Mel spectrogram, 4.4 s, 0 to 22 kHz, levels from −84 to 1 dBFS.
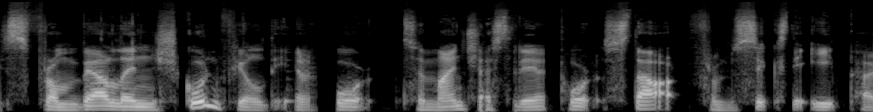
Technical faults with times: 1.43-1.78 repeated packet loss (robotic sound)
2.14-2.80 repeated packet loss (robotic sound)

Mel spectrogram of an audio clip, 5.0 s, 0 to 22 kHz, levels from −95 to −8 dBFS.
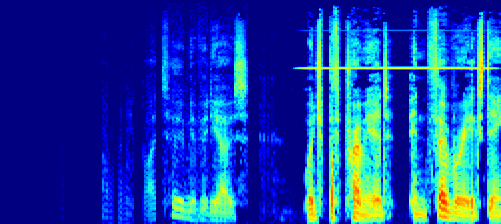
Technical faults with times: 0.00-2.73 truncation distortion on a fade
1.90 compressed frames skipped
2.91-5.01 feedback whistle
3.31 compressed frames skipped
4.69 compressed frames skipped

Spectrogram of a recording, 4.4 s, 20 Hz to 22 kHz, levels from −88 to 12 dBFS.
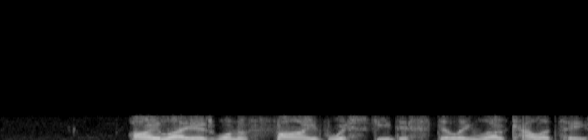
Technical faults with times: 0.00-4.41 GSM full-rate codec

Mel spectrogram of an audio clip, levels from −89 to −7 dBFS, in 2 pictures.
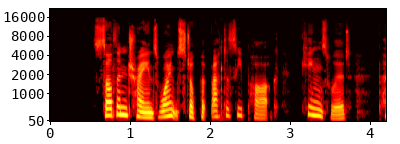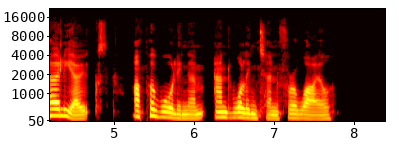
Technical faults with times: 2.03-3.73 one channel drops out
4.85-4.98 one channel drops out

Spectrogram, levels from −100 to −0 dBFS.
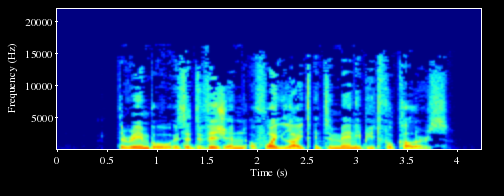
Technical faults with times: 0.00-4.24 generation loss

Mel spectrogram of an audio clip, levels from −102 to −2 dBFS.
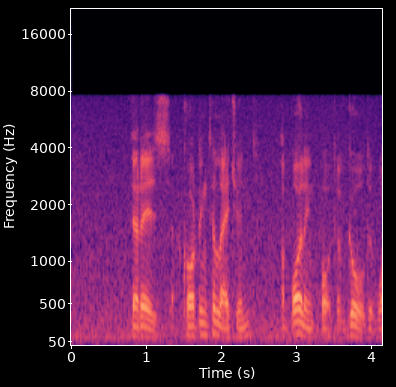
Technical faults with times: none

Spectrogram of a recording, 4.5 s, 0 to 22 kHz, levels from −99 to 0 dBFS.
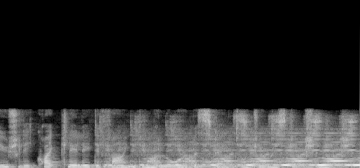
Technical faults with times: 1.25-4.51 feedback howl

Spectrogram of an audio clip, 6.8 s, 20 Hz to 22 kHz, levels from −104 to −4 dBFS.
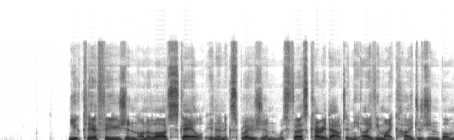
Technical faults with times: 0.00-6.82 low-delay AAC compression

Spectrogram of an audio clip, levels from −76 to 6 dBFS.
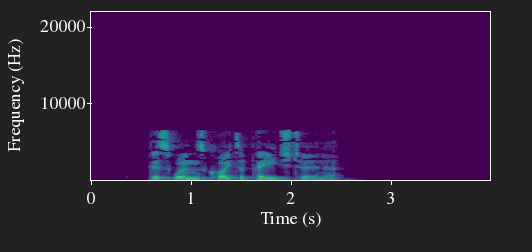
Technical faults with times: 0.00-4.00 Vorbis compression

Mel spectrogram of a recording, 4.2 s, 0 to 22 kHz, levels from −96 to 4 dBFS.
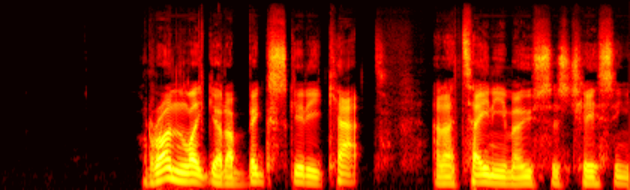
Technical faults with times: none

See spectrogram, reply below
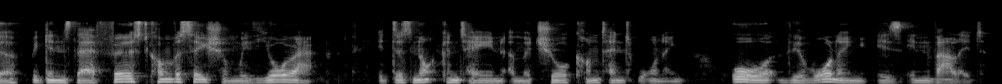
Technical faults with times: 4.21 concealed Bluetooth headset packet loss
5.96 concealed Bluetooth headset packet loss

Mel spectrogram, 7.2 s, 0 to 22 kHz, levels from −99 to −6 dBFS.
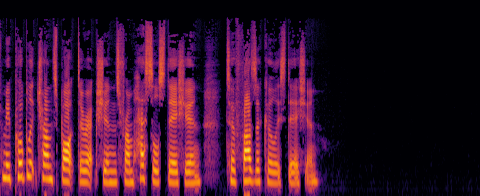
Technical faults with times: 0.28-0.31 hard clipping
0.66-1.03 hard clipping
3.66-3.74 hard clipping

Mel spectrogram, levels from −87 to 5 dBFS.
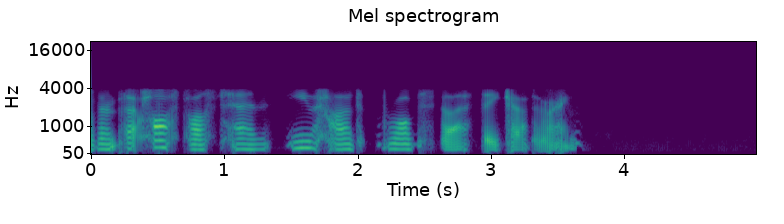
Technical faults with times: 0.00-4.99 Codec 2 vocoder
3.17-3.46 bit errors on digital voice radio

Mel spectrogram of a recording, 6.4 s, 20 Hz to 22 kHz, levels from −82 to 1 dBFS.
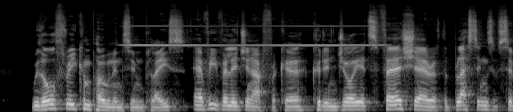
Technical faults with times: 1.43-4.95 feedback whistle

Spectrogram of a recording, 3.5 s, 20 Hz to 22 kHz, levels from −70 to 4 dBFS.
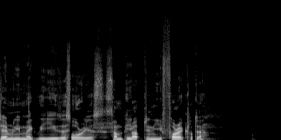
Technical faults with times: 0.90 audio missing between chunks
1.65 audio missing between chunks
2.40 audio missing between chunks
3.15 audio missing between chunks

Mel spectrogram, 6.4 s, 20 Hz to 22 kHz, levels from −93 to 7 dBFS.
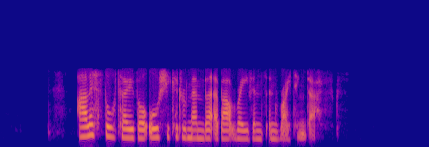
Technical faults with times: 0.36-0.52 packet loss with pitch repetition
2.52 dropped samples
5.20-5.29 packet loss with pitch repetition

